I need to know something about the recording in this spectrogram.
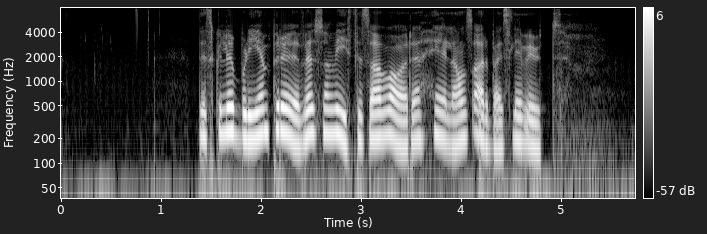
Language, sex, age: Norwegian, female, 24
